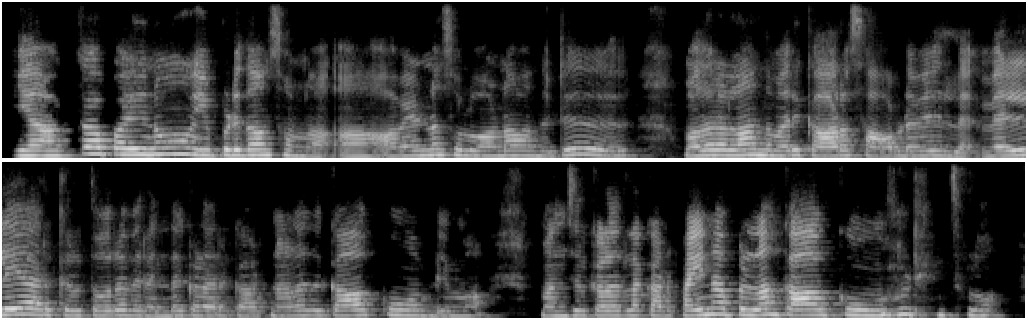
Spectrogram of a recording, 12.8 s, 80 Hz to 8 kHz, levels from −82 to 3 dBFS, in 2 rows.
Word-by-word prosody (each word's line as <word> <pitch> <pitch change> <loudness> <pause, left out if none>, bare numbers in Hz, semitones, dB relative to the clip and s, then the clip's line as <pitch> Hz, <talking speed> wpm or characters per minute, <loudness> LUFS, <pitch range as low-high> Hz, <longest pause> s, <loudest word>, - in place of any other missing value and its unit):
என் 255 0 +5
அக்கா 255 +7 +1
பையனும் 310 +2 +5
இப்டிதான் 275 0 +3
சொன்னான். 225 -6 -5
ஆ - - -1 0.2
அவன் 235 +2 -4
என்ன 275 +2 0
சொல்லுவான்னா 245 -2 -2
வந்துட்டு 235 +3 -4 0.7
மொதல்லலாம், 265 +3 +4
அந்த 275 -2 +2
மாரி 255 +3 -1
காரம் 235 +3 +3
சாப்டவே 230 +1 -2
இல்ல, 215 -2 -7 0.2
வெள்ளையா 290 +6 +4
இருக்குற 275 -3 -5
தவிர 250 +2 -3
வேற 245 -2 -8
எந்த 235 +3 -7
கலர 235 -2 -4
காட்டுனாலும் 225 +2 -8
அது 250 - -6
காக்கும் 270 +1 -1
அப்டினுவா. 235 -1 -10 0.4
மஞ்சள் 240 +2 -5
கலர்லாம் 250 +2 -2
காட் 240 -1 -3
பைனாப்பிள்லாம் 295 +1 +3
காக்கும் 280 -1 +3
அப்டின்னு 285 -2 -5
சொல்லுவான். 260 -1 -9
255 Hz, 155 wpm, -21 LUFS, 235-275 Hz, 0.7 s, என்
